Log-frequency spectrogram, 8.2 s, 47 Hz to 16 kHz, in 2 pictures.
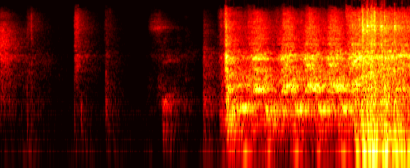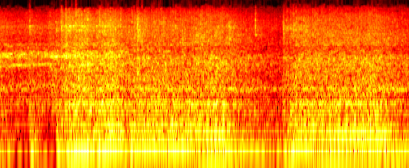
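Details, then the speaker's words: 1961 VW Beetle air-cooled engine, first start in seven years: catches and runs rough, uneven and lumpy on starting fluid; no fuel delivered, fuel pump not pulling from the tank. "okay so just heard it start for the first time um so there's an issue with the fuel pump um tank stuff fuel but it's not it's not pulling um that's something to kind of diagnose a little bit further on down the road"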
